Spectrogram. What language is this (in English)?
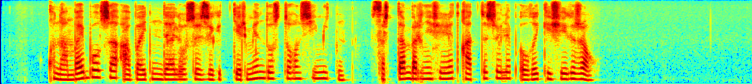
Kazakh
